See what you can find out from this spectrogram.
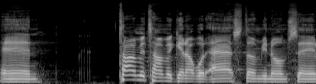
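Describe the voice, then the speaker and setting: This man speaks at a medium pitch with a New York accent. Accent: New York City English. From Brooklyn, New York. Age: 20s. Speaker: YouTuber. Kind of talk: casual vlog talk to camera. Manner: casual, with fillers and repetitions.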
